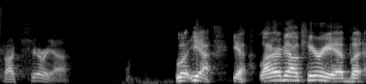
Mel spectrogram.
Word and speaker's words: Valkyria: It's not even Valkyrie. It's Valkyria.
